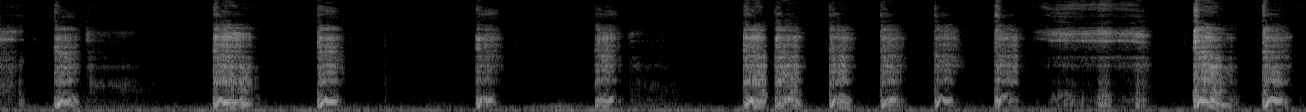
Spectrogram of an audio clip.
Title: cold air makes a coughing fit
